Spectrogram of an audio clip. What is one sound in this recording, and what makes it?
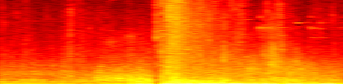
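A rifle fires with a loud, sharp crack.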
